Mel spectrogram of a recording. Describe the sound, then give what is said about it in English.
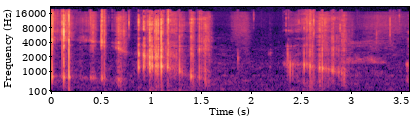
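Crisp crunching of sliced cucumbers slathered with chili crisp, chewed in two bursts of rapid, wet bites separated by a short pause, fairly soft and heard without talk. “And then I have for snacks some sliced cucumbers. And then I slathered on some chili crisps from Momofuku. And it is so, so tasty. So maybe I'll do like a little ASMR here.”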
